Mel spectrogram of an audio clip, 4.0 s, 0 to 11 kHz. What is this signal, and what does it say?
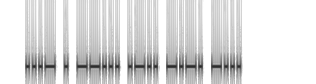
Morse code, heard as a keyed tone, about 32 wpm, 700 Hz. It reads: VE7LCB
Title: DXCC-100 Call Signs - 6 Characters - Repeated 3x - 30wpm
